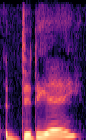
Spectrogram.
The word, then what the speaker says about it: Didier: Sure, it's Didier, and that's spelled D-I-D-I-E-R, Bedu, and that's V-E-D-U.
